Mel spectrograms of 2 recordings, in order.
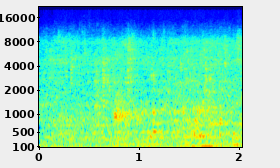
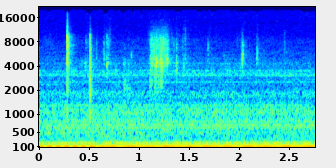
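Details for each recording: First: Superfish Eco Plus RC 15000 pump on a fry tank at a high flow setting, being backed off to 5: rushing, gurgling water with no steady motor note. Excessive flow has drained the drum filter while pushing muck through the pipework. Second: New Superfish Eco Plus RC 15000 pump on a fry/quarantine tank, being stepped through power settings; steady low hum with faint clicks, no rattle or grinding, tone changing abruptly with a jolt between settings; running healthy.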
